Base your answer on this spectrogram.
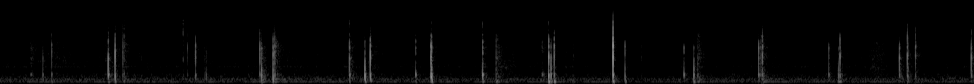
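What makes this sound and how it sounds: A round, palm-sized, hollow white plastic cosmetic pad jar with a black lid is held close to the mic and tapped on the lid with nails and fingertips. The quiet, uneven taps are sharp, dry clicks with a bright edge that stop almost instantly, over a faint steady low hum.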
